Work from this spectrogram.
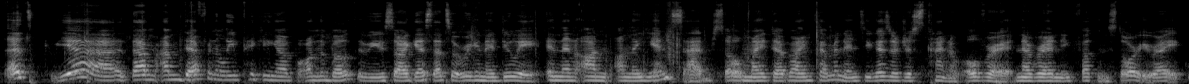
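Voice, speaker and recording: A woman with a lowish, slightly stuffy and nasal voice, talking through a tarot reading in a loose, chatty ramble. She drifts off topic and drops casual curses. Faint noise hums under the recording. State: stuffy from allergies. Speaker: tarot reader.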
